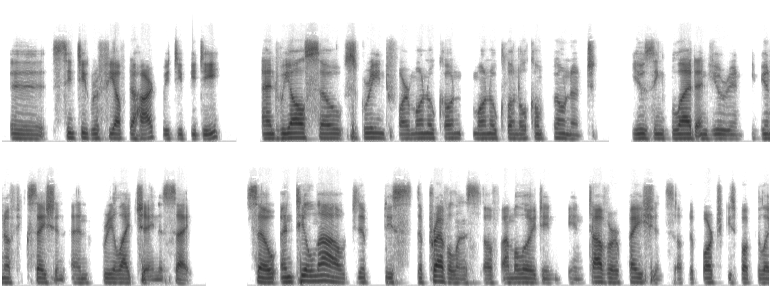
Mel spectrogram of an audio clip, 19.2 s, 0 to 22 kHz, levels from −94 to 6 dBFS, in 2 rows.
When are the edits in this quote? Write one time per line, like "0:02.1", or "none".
none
